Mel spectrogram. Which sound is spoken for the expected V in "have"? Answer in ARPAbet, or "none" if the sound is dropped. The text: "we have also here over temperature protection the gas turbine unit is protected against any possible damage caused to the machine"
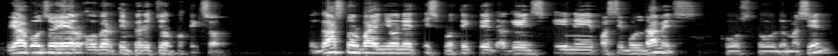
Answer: B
